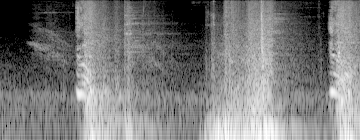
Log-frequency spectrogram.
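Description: A man grunts loudly with effort.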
